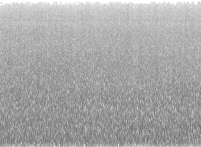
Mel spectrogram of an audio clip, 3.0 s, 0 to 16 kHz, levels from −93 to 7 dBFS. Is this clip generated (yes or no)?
no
